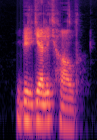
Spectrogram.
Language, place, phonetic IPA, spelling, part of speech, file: Azerbaijani, Baku, [birɡæˈlik hɑɫ], birgəlik hal, noun, LL-Q9292 (aze)-birgəlik hal.wav
- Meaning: comitative case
